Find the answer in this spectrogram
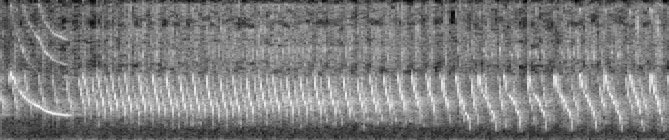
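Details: Energetic canary song used to teach young canaries and to prompt silent birds to sing. One high downslurred whistle opens a very fast, steady rolling trill that turns into separate descending pulses.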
